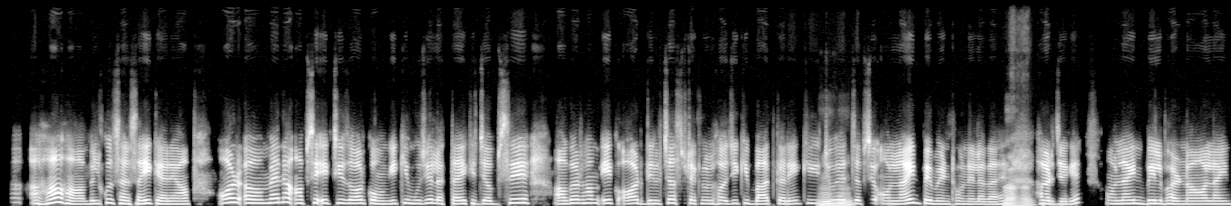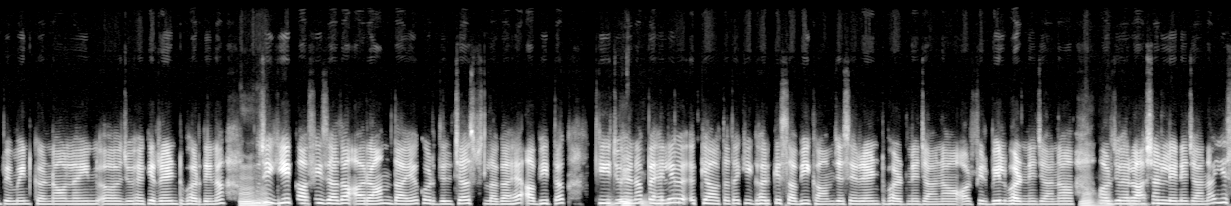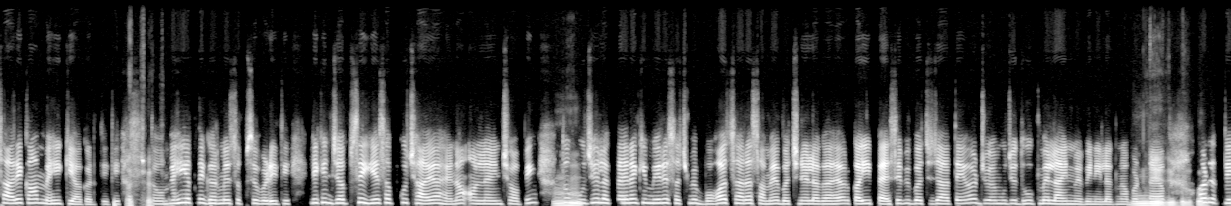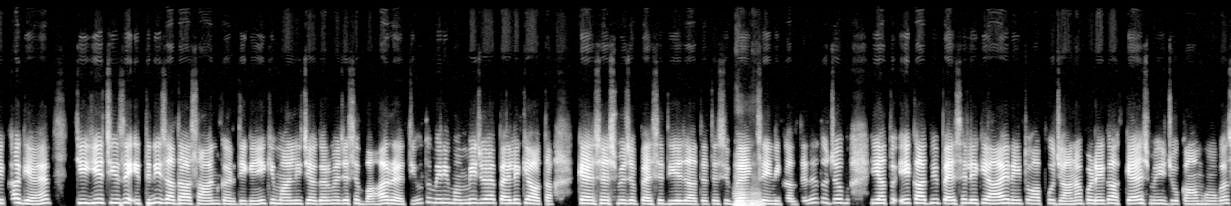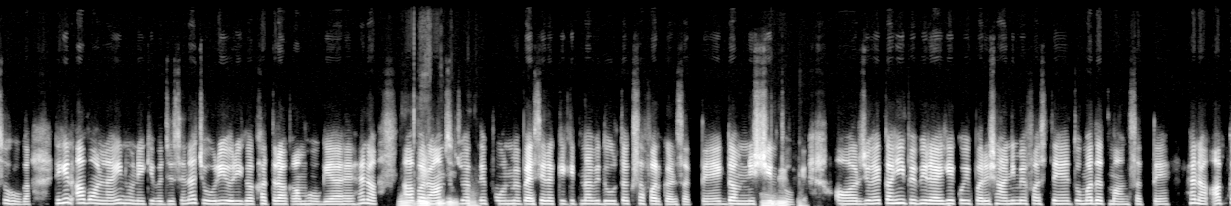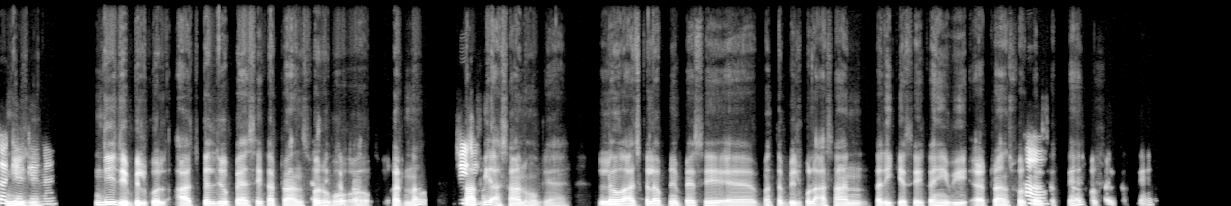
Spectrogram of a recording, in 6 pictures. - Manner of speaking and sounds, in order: tapping; in English: "टेक्नोलॉजी"; laughing while speaking: "टेक्नोलॉजी"; in English: "पेमेंट"; in English: "पेमेंट"; in English: "रेंट"; in English: "रेंट"; in English: "शॉपिंग"; other background noise; in English: "कैश"; in English: "कैश"; background speech; in English: "ट्रांसफर"; in English: "ट्रांसफ़र"
- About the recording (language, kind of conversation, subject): Hindi, unstructured, आपके जीवन में प्रौद्योगिकी ने क्या-क्या बदलाव किए हैं?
